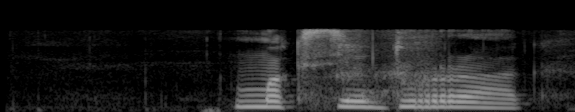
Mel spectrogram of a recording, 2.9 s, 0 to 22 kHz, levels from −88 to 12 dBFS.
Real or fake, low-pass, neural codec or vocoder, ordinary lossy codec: real; 7.2 kHz; none; none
